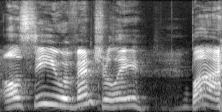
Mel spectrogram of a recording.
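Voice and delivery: high, loud, breezy goodbye; mock breezy farewell. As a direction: toss it off lightly.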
